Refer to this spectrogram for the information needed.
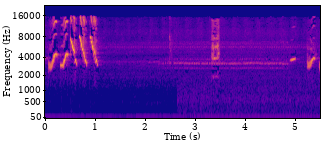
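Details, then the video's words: In the bush, a female Double-collared Seedeater (coleiro tuitui) gives a burst of five sharp, steeply sweeping whistled notes, followed by quiet with a steady thin tone and a few scattered faint chirps. "Coleiro tuitui no mato com PIADO de FÊMEA"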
